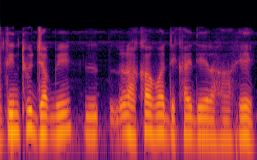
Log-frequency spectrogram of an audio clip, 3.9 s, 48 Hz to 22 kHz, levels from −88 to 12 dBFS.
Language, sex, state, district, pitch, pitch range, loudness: Hindi, male, Arunachal Pradesh, Lower Dibang Valley, 125 Hz, 120-135 Hz, -18 LUFS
